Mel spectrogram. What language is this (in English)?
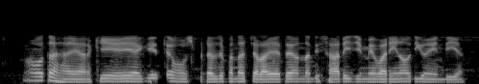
Punjabi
